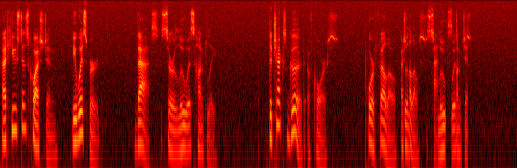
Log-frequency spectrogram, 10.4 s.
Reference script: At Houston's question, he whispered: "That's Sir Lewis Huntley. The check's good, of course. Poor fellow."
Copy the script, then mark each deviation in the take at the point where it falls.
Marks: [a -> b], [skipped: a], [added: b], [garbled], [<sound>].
At Houston's question, he whispered: "That's Sir Lewis Huntley. The check's good, of course. Poor fellow." [garbled]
